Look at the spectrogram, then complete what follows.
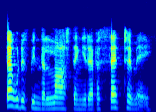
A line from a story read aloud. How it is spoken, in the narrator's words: John snarled, without realizing he was going to, right into Rodney's face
